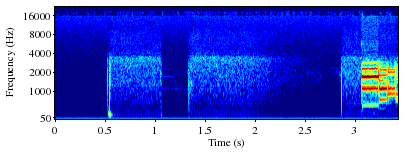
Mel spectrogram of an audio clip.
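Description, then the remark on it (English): Telephone tones over a phone line: two long, buzzy line tones separated by a short gap, then a sudden burst of louder, rapid dialing beeps at the end. No one speaks. “It's a special phone company recording. Let's see if we can get a clear connection here.”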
